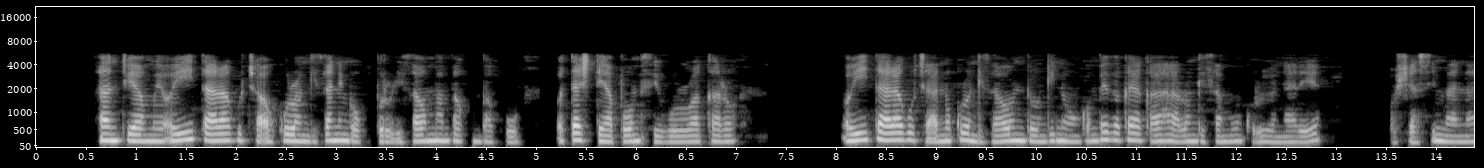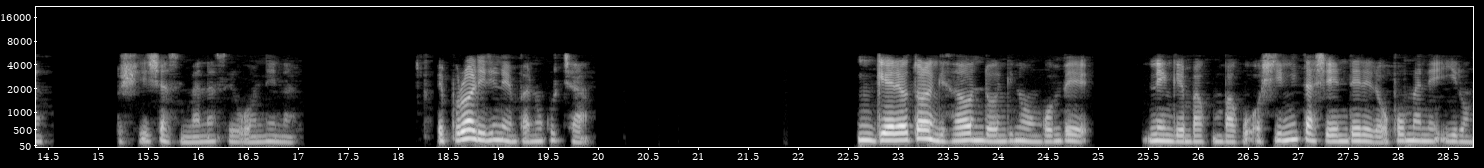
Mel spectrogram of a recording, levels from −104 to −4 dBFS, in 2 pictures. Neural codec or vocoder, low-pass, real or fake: none; 5.4 kHz; real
